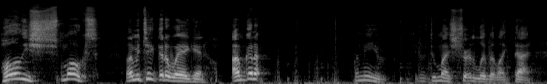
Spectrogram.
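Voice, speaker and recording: A young man with a Dutch accent hosting a casual livestream, reading chat aloud and breaking into excited whoops. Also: on the high side, fast talker, slight background noise. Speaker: crypto livestream host.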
